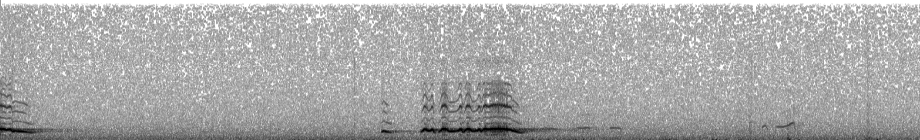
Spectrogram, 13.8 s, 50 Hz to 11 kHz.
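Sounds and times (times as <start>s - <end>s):
tawny owl hooting: 0.0s - 1.1s, 5.7s - 9.4s, 11.4s - 12.1s.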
